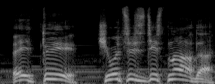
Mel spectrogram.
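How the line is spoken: Shouted. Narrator (Russian): крикнул Нильс

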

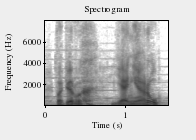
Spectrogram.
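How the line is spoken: Stammering. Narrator (Russian): сказал он, заикаясь

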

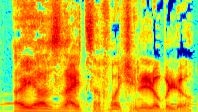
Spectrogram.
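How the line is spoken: Wolf's growl. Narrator (Russian): зарычал волк

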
